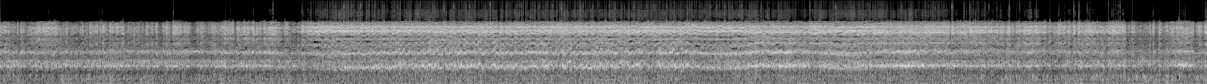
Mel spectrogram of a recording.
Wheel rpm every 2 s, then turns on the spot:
230, 210, 190, 200, 230, 230.
none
